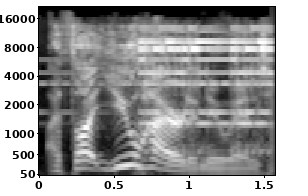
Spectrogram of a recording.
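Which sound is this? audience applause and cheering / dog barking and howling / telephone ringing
telephone ringing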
